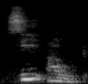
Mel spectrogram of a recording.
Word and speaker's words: cout: So output statement, that cout is used. Cout is that object is used. Cout is used with this two angle bracket. What is that? This is angle bracket. We say it cout.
